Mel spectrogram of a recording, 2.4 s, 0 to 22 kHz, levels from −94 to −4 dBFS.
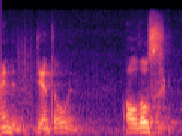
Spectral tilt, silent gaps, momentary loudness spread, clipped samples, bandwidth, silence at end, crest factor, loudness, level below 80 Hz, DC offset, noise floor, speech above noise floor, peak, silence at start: -3.5 dB/octave; none; 15 LU; under 0.1%; 16 kHz; 0 s; 20 dB; -21 LUFS; -54 dBFS; under 0.1%; -48 dBFS; 26 dB; -2 dBFS; 0 s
